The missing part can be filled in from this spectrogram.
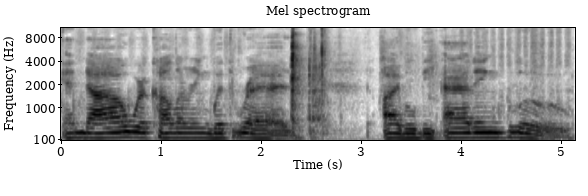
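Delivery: slow, flat, toneless droning lecture voice. Imitating how lecturers talk: flat monotone. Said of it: "they do kind of talk in a monotone".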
